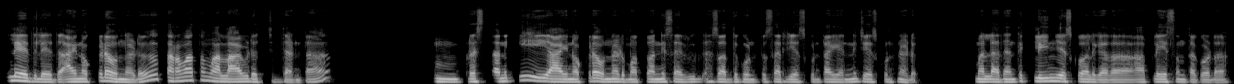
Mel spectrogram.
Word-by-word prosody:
లేదు. 160 Hz, -6 st, +6 dB
లేదు. 115 Hz, -3 st, +1 dB
ఆయన 130 Hz, +1 st, +3 dB
ఒక్కడే 155 Hz, +6 st, +2 dB
ఉన్నాడు. 115 Hz, +2 st, +1 dB, 0.2 s
తర్వాత 180 Hz, +5 st, +3 dB
వాళ్లావిడోచ్చిద్దంట. 120 Hz, -6 st, +1 dB, 1.3 s
హ్మ్. 125 Hz, -2 st, +2 dB
ప్రస్తుతానికి 145 Hz, +8 st, -1 dB, 0.3 s
ఆయన 120 Hz, -1 st, +4 dB
ఒక్కడే 140 Hz, +5 st, +1 dB
ఉన్నాడు. 125 Hz, -1 st, +2 dB
మొత్తం 115 Hz, +2 st, -3 dB
అన్ని 125 Hz, +1 st, +2 dB
సర్వి 120 Hz, -1 st, -1 dB, 0.2 s
సర్దుకుంటూ, 115 Hz, -1 st, -2 dB
సరి 120 Hz, -1 st, -2 dB
చేేసుకుంటూ, 115 Hz, 0 st, -6 dB
అయన్ని 115 Hz, +2 st, -1 dB
చేసుకుంటున్నాడు. 115 Hz, -2 st, -4 dB, 0.6 s
మళ్ళీ 125 Hz, 0 st, +3 dB
అదంతా 120 Hz, +3 st, 0 dB
క్లీన్ 150 Hz, 0 st, +3 dB
జేసుకోవాలి 130 Hz, -4 st, 0 dB
గదా! 105 Hz, 0 st, -1 dB, 0.2 s
ఆ -, -, -1 dB
ప్లేసంతా 115 Hz, -2 st, -2 dB
కూడా. 105 Hz, -1 st, -3 dB
120 Hz, 135 wpm, -23 LUFS, 115-130 Hz, 1.3 s, లేదు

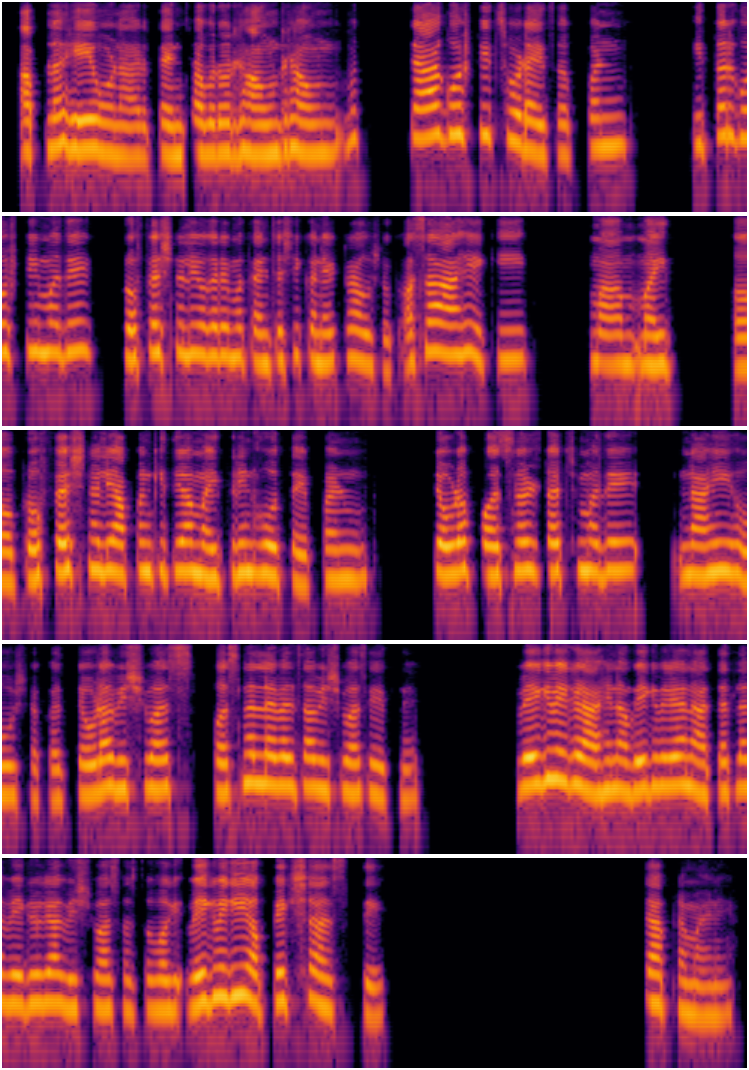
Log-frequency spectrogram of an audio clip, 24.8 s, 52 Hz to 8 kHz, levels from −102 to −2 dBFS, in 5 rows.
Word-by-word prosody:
आपलं 240 Hz, +2 st, 0 dB
हे 240 Hz, -2 st, +5 dB
होणार 210 Hz, -4 st, 0 dB
त्यांच्याबरोबर 215 Hz, +1 st, 0 dB
राहून-राहून, 220 Hz, 0 st, 0 dB
मग 290 Hz, -, -6 dB, 0.4 s
त्या 310 Hz, 0 st, +5 dB
गोष्टीत 330 Hz, -1 st, 0 dB
सोडायचं. 225 Hz, -8 st, -1 dB
पण 250 Hz, +1 st, -2 dB, 0.5 s
इतर 320 Hz, +6 st, -2 dB
गोष्टीमध्ये 305 Hz, +1 st, -2 dB, 0.2 s
प्रोफेशनली 290 Hz, +2 st, 0 dB
वगैरे 280 Hz, -1 st, +1 dB
मग 270 Hz, -, -1 dB
त्यांच्याशी 245 Hz, +2 st, -3 dB
कनेक्ट 250 Hz, 0 st, -3 dB
राहू 250 Hz, -3 st, -1 dB
शकतो. 215 Hz, +1 st, -8 dB
असं 245 Hz, +7 st, -1 dB
आहे 290 Hz, -1 st, +3 dB
की, 255 Hz, +2 st, -6 dB, 0.4 s
मा 230 Hz, -1 st, -1 dB
मै 230 Hz, 0 st, 0 dB, 0.5 s
अ, 215 Hz, 0 st, +1 dB
प्रोफेशनली 260 Hz, +4 st, +2 dB
आपण 265 Hz, +1 st, +2 dB
किती 270 Hz, 0 st, -5 dB
वेळा 270 Hz, -, +4 dB
मैत्रीण 250 Hz, +2 st, +1 dB
होते. 240 Hz, -5 st, +1 dB
पण 225 Hz, 0 st, -2 dB, 0.5 s
तेवढं 260 Hz, 0 st, +5 dB
पर्सनल 255 Hz, +3 st, +2 dB
टचमध्ये 270 Hz, +1 st, 0 dB, 0.4 s
नाही 255 Hz, +2 st, +3 dB
होऊ 220 Hz, -4 st, 0 dB
शकत, 195 Hz, -2 st, -10 dB
तेवढा 225 Hz, +3 st, +2 dB
विश्वास 250 Hz, 0 st, -1 dB, 0.2 s
पर्सनल 260 Hz, +5 st, +1 dB
लेवलचा 265 Hz, -2 st, +2 dB
विश्वास 235 Hz, -2 st, -2 dB
येत 210 Hz, -3 st, -3 dB
नाही. 195 Hz, 0 st, -10 dB, 0.7 s
वेगवेगळा 275 Hz, -1 st, +6 dB
आहे 235 Hz, +1 st, +3 dB
ना, 245 Hz, -1 st, +2 dB
वेगवेगळ्या 260 Hz, +2 st, +3 dB
नात्यातला 235 Hz, 0 st, -1 dB
वेगवेगळा 245 Hz, 0 st, +1 dB
विश्वास 220 Hz, -1 st, -5 dB
असतो 210 Hz, +1 st, -7 dB
वगे 210 Hz, -1 st, -1 dB
वेगवेगळी 280 Hz, +5 st, +5 dB
अपेक्षा 255 Hz, +2 st, +1 dB
असते. 205 Hz, -4 st, -4 dB, 1.8 s
त्याप्रमाणे. 195 Hz, -7 st, -2 dB
245 Hz, 140 wpm, -24 LUFS, 225-270 Hz, 1.8 s, वेगवेगळा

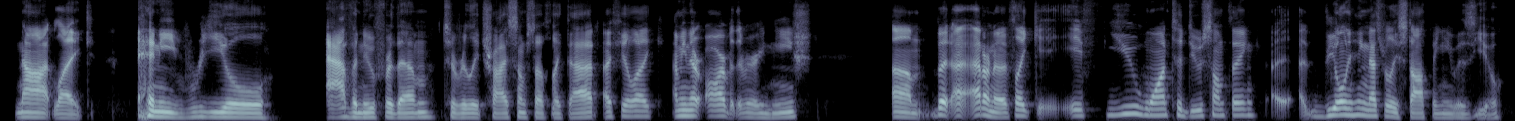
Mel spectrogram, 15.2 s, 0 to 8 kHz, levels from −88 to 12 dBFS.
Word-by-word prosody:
not, 110 Hz, -2 st, +4 dB
like, 95 Hz, -3 st, +2 dB, 0.5 s
any 120 Hz, -5 st, +6 dB
real 110 Hz, -1 st, +1 dB, 0.5 s
avenue 110 Hz, -1 st, +5 dB
for 110 Hz, 0 st, -1 dB
them 105 Hz, +2 st, 0 dB
to 110 Hz, -, -4 dB
really 105 Hz, 0 st, -1 dB
try 100 Hz, 0 st, -1 dB
some 110 Hz, +2 st, -5 dB
stuff 105 Hz, -1 st, -4 dB
like 95 Hz, -1 st, -6 dB
that, 105 Hz, +3 st, +2 dB
I 120 Hz, -, 0 dB
feel 130 Hz, +2 st, -3 dB
like. 130 Hz, -1 st, -2 dB
I 135 Hz, -, -2 dB
mean, 140 Hz, -, +1 dB
there 140 Hz, -, +2 dB
are, 135 Hz, +1 st, +1 dB
but -, -, -8 dB
they're 105 Hz, -, -6 dB
very 100 Hz, -2 st, -5 dB
niche. 110 Hz, +4 st, -6 dB, 0.8 s
Um, -, -, +3 dB
but -, -, +4 dB
I -, -, +3 dB
I -, -, +5 dB
don't 160 Hz, -4 st, +4 dB
know, 110 Hz, -, +4 dB
it's, 110 Hz, -, -9 dB
like, 145 Hz, -3 st, +1 dB
i -, -, -7 dB
i -, -, -12 dB, 0.2 s
if 145 Hz, 0 st, -7 dB
you 180 Hz, +5 st, -5 dB
want 155 Hz, -2 st, -1 dB
to 155 Hz, -, -4 dB
do 130 Hz, +2 st, -6 dB
something, 155 Hz, +1 st, -4 dB, 0.2 s
uh -, -, -7 dB, 0.2 s
uh, -, -, -8 dB
the 130 Hz, +5 st, -4 dB
only 160 Hz, -1 st, +3 dB
thing 160 Hz, -2 st, -3 dB
that's 140 Hz, 0 st, +1 dB
really 120 Hz, -4 st, -1 dB
stopping 100 Hz, -2 st, -2 dB
you 95 Hz, +1 st, -9 dB
is 95 Hz, -2 st, -10 dB
you. 95 Hz, +2 st, -10 dB
115 Hz, 205 wpm, -24 LUFS, 105-140 Hz, 0.8 s, any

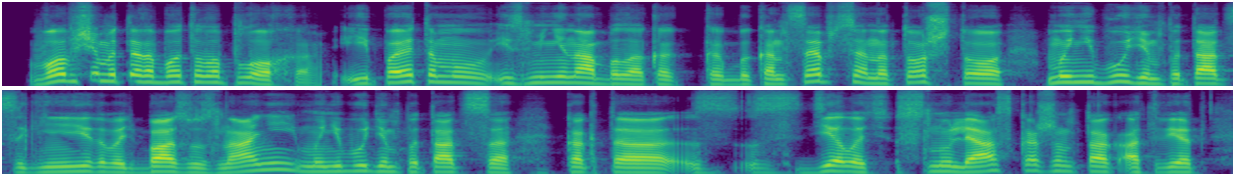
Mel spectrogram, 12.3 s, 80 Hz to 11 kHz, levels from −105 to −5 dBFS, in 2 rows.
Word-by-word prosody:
В 155 Hz, +10 st, +2 dB
общем, 225 Hz, +1 st, +2 dB
это 220 Hz, -1 st, +2 dB
работало 195 Hz, 0 st, 0 dB
плохо, 130 Hz, -, -3 dB
и 155 Hz, -, -8 dB
поэтому 185 Hz, -2 st, +1 dB
изменена 175 Hz, +1 st, +1 dB
была 145 Hz, -3 st, -1 dB
как 135 Hz, -2 st, -6 dB
как 135 Hz, -2 st, -6 dB
бы 135 Hz, +1 st, -6 dB
концепция 190 Hz, +6 st, -1 dB
на 155 Hz, -1 st, 0 dB
то, 185 Hz, +6 st, -2 dB
что 155 Hz, -7 st, 0 dB, 0.2 s
мы 190 Hz, +3 st, +1 dB
не 195 Hz, 0 st, -4 dB
будем 180 Hz, -5 st, -3 dB
пытаться 150 Hz, -2 st, +2 dB
генерировать 145 Hz, 0 st, -3 dB
базу 140 Hz, 0 st, +6 dB
знаний, 165 Hz, -, 0 dB
мы 155 Hz, 0 st, -5 dB
не 160 Hz, -, -4 dB
будем 160 Hz, -2 st, -5 dB
пытаться 145 Hz, -3 st, 0 dB, 0.2 s
как-то 135 Hz, -2 st, +2 dB
с 120 Hz, -1 st, -13 dB
с 125 Hz, -3 st, -12 dB
сделать 145 Hz, +4 st, 0 dB
с -, -, -7 dB
0, 155 Hz, +1 st, +5 dB
скажем 170 Hz, -2 st, -5 dB
так, 155 Hz, -1 st, +1 dB
ответ, 140 Hz, 0 st, +1 dB
155 Hz, 175 wpm, -23 LUFS, 140-180 Hz, 0.2 s, базу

